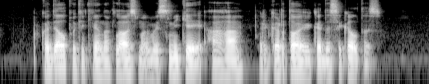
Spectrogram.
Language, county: Lithuanian, Vilnius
